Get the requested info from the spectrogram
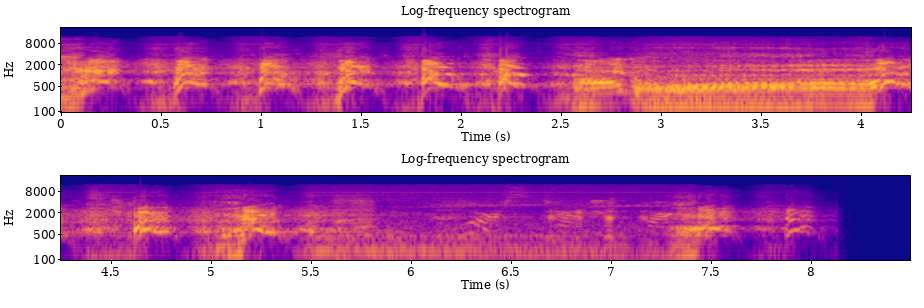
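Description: A dog barking rapidly and repeatedly at an opossum, loud short barks in quick succession, with one longer drawn-out call about three seconds in.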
